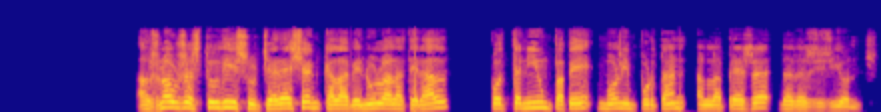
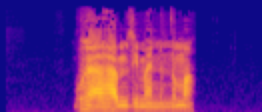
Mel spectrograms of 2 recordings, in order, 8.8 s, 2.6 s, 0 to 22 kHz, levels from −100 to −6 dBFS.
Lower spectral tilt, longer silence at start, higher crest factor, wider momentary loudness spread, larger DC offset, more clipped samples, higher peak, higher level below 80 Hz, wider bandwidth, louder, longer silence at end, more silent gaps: first, -6 dB/octave vs -3.5 dB/octave; first, 1.4 s vs 0.75 s; second, 14 dB vs 24 dB; second, 7 LU vs 10 LU; neither; neither; about the same, -2 dBFS vs -2 dBFS; about the same, -58 dBFS vs -62 dBFS; second, 7.8 kHz vs 16 kHz; first, -17 LUFS vs -21 LUFS; second, 0.1 s vs 0.7 s; first, 4.49-4.91 s, 7.71-7.76 s vs none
